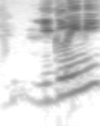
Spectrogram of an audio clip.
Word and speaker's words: Yglini: Yglini, kind of like a like I said, kind of an Italian pronunciation.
